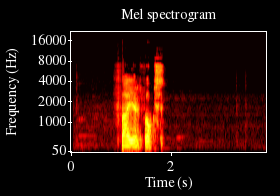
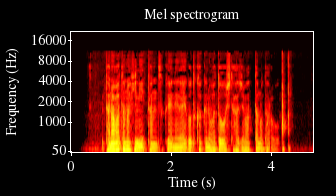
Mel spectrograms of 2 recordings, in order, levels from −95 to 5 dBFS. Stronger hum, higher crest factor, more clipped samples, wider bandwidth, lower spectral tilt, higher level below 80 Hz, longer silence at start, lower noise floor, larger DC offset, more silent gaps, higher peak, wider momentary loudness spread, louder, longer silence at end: neither; about the same, 20 dB vs 22 dB; neither; second, 9.4 kHz vs 11.5 kHz; second, -3.5 dB/octave vs -6.5 dB/octave; second, -68 dBFS vs -40 dBFS; first, 1 s vs 0.6 s; first, -74 dBFS vs -54 dBFS; neither; neither; about the same, -2 dBFS vs -2 dBFS; about the same, 12 LU vs 12 LU; first, -16 LUFS vs -24 LUFS; first, 2.05 s vs 0.45 s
